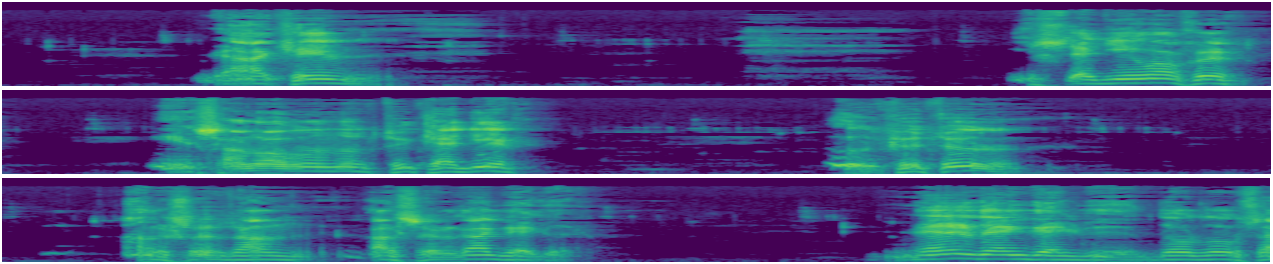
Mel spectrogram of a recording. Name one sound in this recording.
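An elderly man speaks slowly and calmly nearby, with long pauses.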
